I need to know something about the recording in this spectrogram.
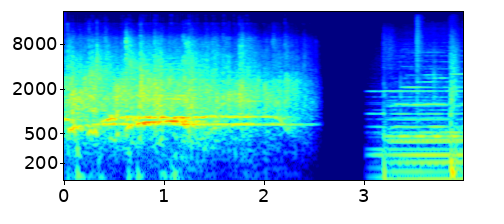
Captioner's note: audience cheering and applauding; mellow music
